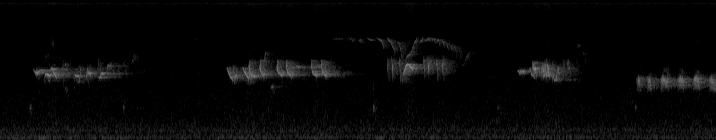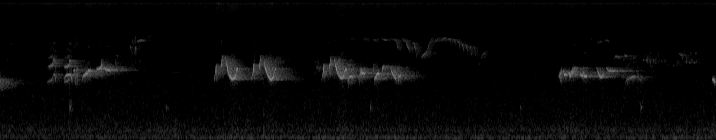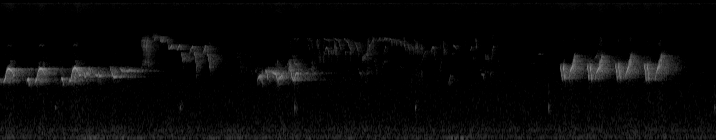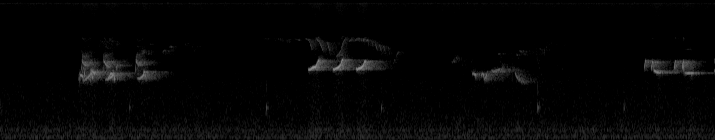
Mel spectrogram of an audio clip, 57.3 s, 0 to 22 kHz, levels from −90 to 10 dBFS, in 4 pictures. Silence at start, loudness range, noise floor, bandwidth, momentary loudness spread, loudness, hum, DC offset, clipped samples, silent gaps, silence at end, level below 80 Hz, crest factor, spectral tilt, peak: 0 s; 16 LU; -72 dBFS; over 20 kHz; 26 LU; -44 LUFS; none; under 0.1%; under 0.1%; none; 0 s; -80 dBFS; 22 dB; 1 dB/octave; -26 dBFS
